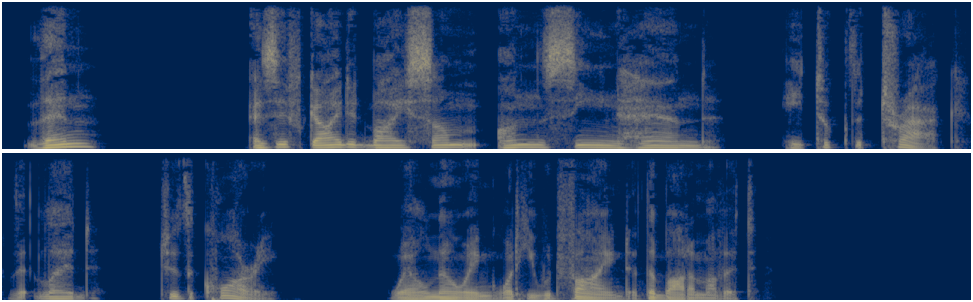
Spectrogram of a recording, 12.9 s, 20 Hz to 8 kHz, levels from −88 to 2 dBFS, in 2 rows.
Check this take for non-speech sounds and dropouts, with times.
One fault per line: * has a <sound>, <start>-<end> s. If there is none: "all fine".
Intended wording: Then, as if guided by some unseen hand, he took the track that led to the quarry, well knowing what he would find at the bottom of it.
all fine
